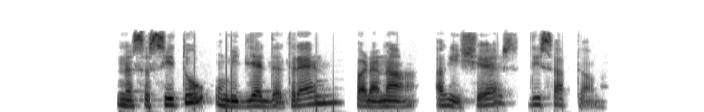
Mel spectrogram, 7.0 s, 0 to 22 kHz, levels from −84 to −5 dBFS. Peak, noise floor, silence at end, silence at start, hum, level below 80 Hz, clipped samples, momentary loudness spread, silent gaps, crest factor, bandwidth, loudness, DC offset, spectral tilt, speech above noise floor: -2 dBFS; under -90 dBFS; 1.05 s; 1.2 s; none; -52 dBFS; under 0.1%; 11 LU; 4.21-4.35 s, 5.20-5.27 s; 18 dB; 8.2 kHz; -17 LUFS; under 0.1%; -3 dB/octave; over 73 dB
